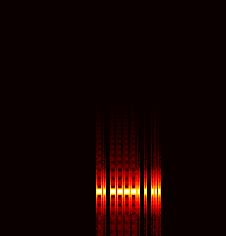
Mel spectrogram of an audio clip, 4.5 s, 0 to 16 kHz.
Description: Morse code, heard as a keyed tone, about 36 wpm, 700 Hz. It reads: N9ES
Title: USA Call Signs - 4 Characters - Repeated 3x - 35wpm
